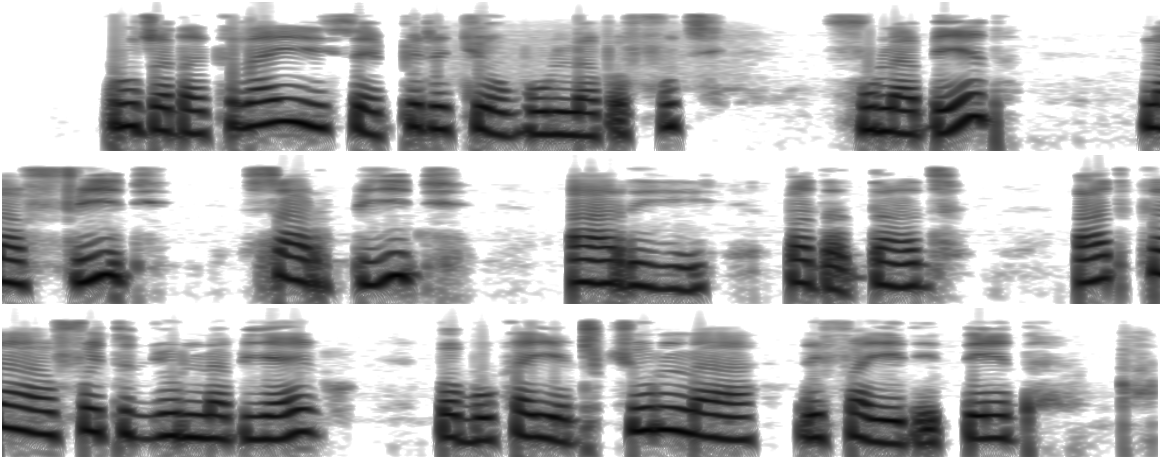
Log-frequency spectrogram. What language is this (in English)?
Malagasy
